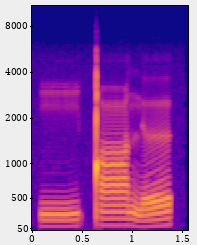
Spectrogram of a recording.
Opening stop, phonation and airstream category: click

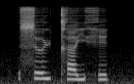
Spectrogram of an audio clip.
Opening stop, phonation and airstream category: aspirated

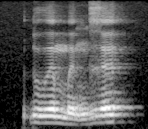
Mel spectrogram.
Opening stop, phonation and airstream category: implosive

